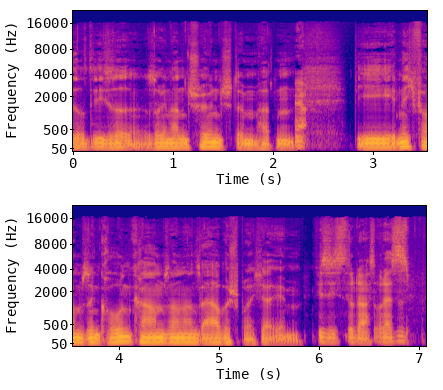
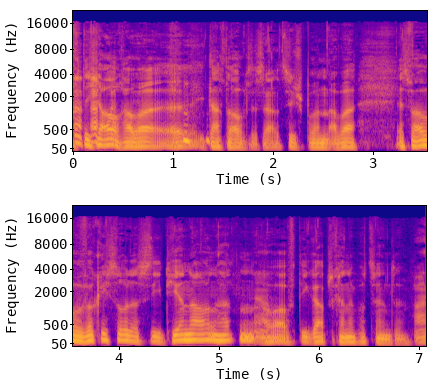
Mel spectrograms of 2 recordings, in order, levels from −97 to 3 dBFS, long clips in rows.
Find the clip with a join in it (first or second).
first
